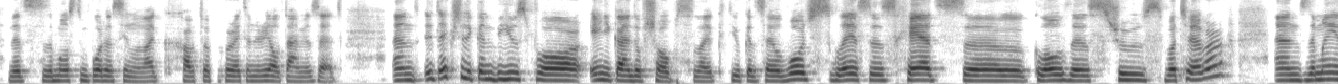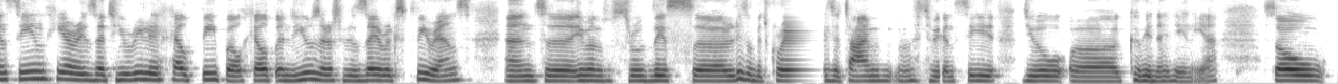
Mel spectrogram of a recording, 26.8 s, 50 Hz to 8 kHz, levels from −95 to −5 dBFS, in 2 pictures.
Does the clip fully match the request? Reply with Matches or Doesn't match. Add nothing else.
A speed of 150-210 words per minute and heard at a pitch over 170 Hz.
Matches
